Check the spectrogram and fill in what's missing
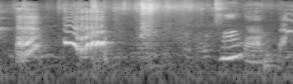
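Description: Young pullet chickens call in a parrot cage, a few short warbling and gobbling squawks spaced over a few seconds, close and fairly loud.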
